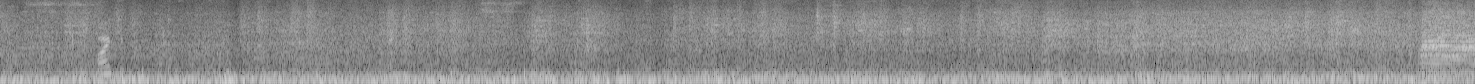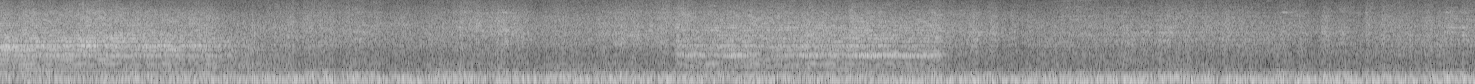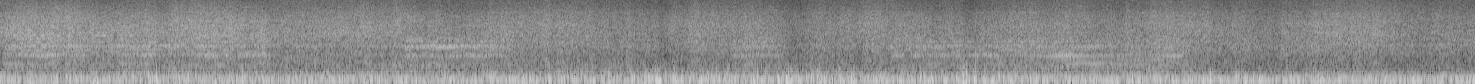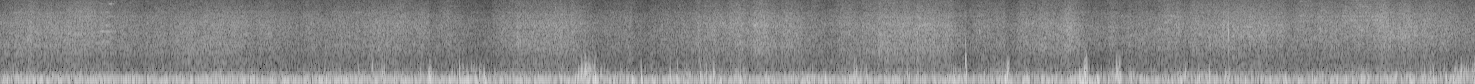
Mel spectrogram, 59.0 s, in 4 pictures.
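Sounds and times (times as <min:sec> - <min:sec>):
freight train rumbling on rails: 0:00.0 - 0:59.0
locomotive horn blasts: 0:14.2 - 0:17.4, 0:21.5 - 0:24.2, 0:29.5 - 0:32.2, 0:33.6 - 0:34.6, 0:36.8 - 0:37.4, 0:38.4 - 0:41.4.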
